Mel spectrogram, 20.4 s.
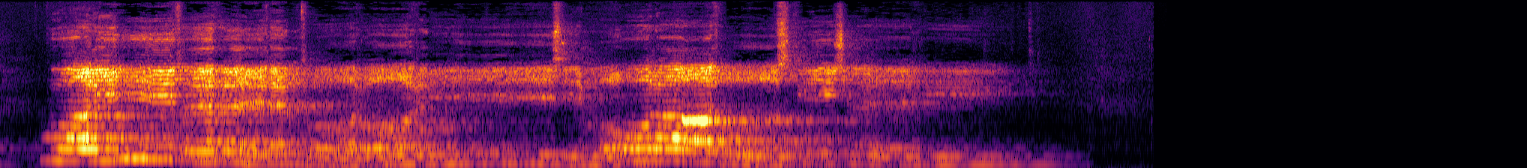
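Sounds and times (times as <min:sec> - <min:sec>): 
Gregorian chant: 0:00.0 - 0:14.5.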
